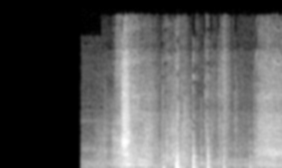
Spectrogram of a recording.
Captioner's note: laugh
